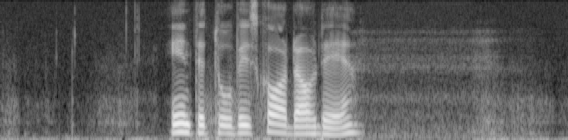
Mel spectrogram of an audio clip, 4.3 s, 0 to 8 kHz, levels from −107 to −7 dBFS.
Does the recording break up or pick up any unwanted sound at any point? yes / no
no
